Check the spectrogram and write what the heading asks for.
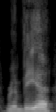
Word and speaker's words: Revere: Revere would be pushing it, but, you know, Revere? – He's alluding to a town in Massachusetts, and that's how they pronounce it.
